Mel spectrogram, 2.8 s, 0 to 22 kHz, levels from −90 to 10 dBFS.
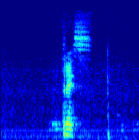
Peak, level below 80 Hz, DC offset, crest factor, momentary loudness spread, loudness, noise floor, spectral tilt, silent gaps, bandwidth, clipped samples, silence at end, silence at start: -20 dBFS; -76 dBFS; under 0.1%; 24 dB; 23 LU; -38 LUFS; -68 dBFS; -3 dB/octave; none; 16.5 kHz; under 0.1%; 0.6 s; 1.05 s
